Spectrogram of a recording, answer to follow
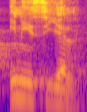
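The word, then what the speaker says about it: initial: तो आई एन आई हो जाएगा इनी और टी आई एल हो गया सी एल यह लिखा गया आपका इनिशियल समझ गए आगे पी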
